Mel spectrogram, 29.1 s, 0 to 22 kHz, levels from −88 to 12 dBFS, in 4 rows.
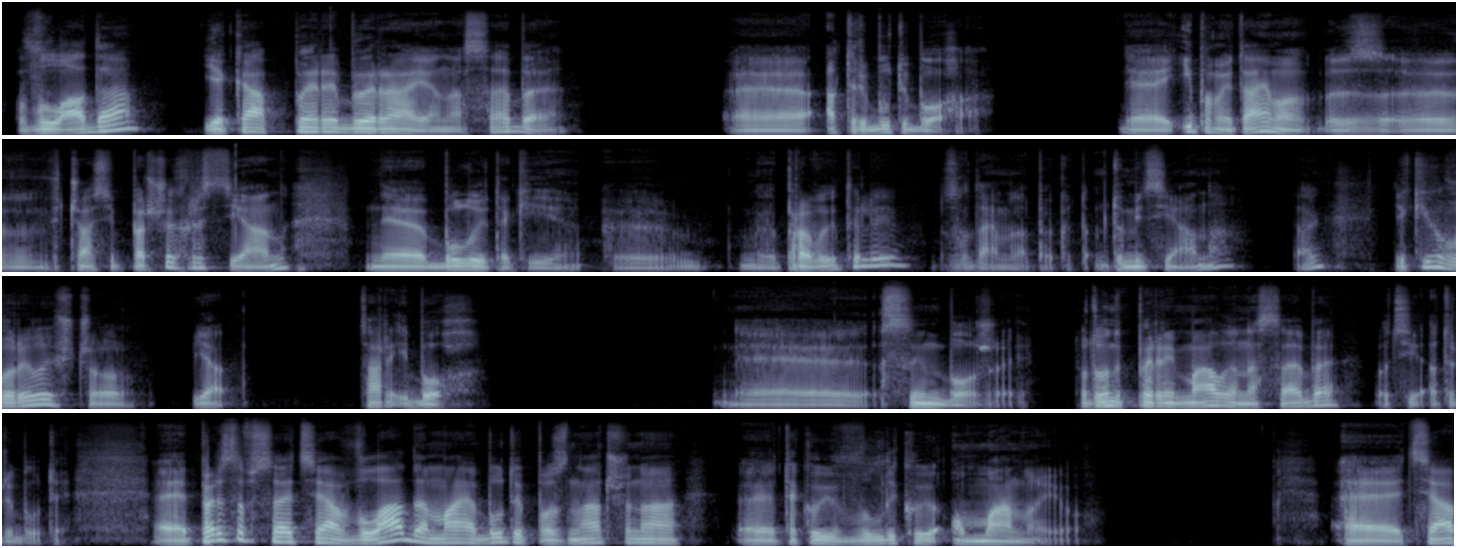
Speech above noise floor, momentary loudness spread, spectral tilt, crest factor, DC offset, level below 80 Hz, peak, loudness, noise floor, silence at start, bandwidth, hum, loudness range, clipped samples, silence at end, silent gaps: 64 dB; 17 LU; -6.5 dB/octave; 24 dB; under 0.1%; -56 dBFS; 0 dBFS; -23 LUFS; -87 dBFS; 0.1 s; 16.5 kHz; none; 8 LU; under 0.1%; 0 s; none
